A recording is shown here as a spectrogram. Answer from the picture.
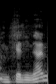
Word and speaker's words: Menkalinan: Alors dans cet album, il y a des titres comme Bellatrix ou Menkalinan, j'espère que je prononce bien. Menkalinan, ouais.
